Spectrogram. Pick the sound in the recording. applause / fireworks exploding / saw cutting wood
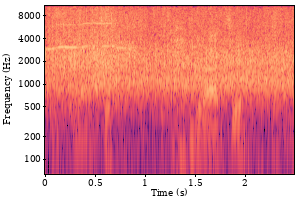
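applause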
